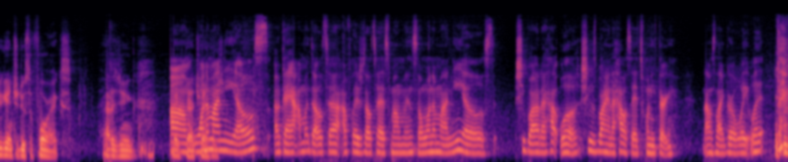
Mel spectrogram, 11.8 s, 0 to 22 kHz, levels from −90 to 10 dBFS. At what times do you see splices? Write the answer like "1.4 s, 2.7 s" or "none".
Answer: none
